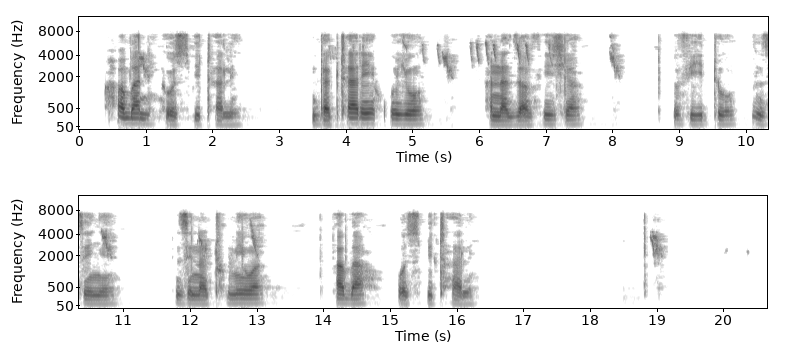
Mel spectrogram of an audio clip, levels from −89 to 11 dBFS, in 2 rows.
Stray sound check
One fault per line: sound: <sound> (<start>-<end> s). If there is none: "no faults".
no faults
